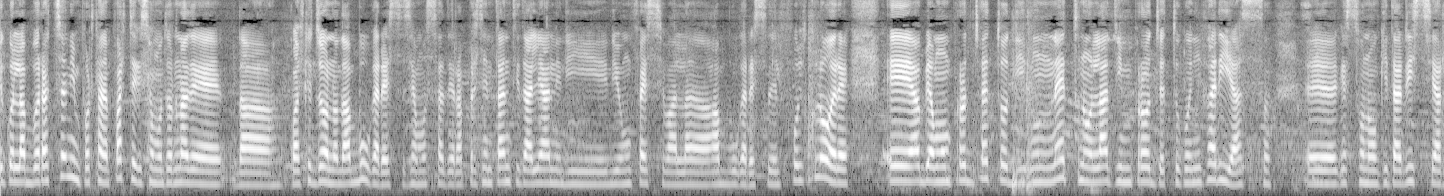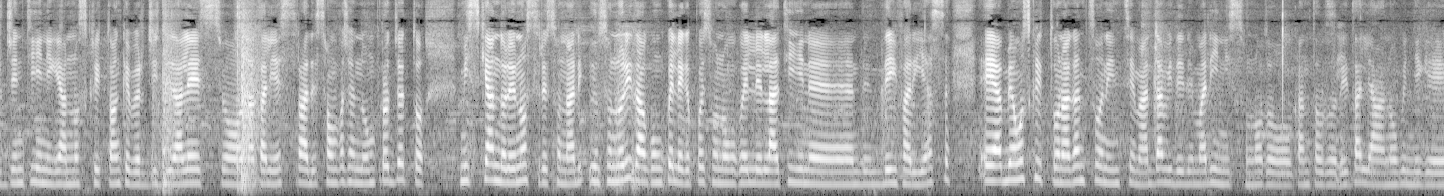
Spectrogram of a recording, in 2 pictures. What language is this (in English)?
Italian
